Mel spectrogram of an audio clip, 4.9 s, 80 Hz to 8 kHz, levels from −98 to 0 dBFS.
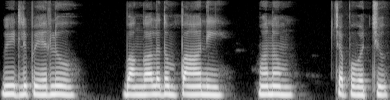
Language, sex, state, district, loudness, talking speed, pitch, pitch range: Telugu, female, Andhra Pradesh, Krishna, -12 LUFS, 75 wpm, 195 Hz, 190-200 Hz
